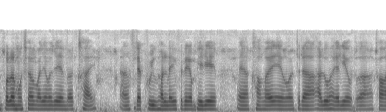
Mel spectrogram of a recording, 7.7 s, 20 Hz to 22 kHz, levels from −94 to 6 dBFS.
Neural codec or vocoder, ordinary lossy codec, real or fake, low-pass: codec, 16 kHz, 1 kbps, FunCodec, trained on LibriTTS, 50 frames a second; none; fake; 7.2 kHz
